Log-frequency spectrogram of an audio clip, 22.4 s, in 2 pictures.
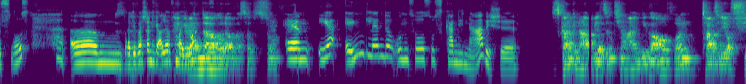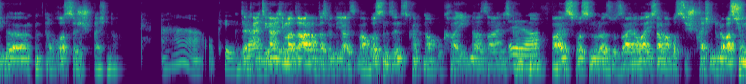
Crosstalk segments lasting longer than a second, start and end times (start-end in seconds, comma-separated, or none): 1.7-3.4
